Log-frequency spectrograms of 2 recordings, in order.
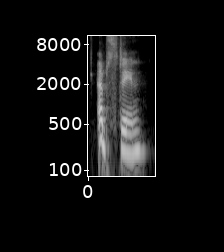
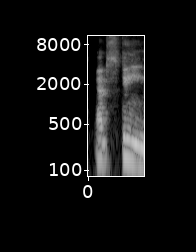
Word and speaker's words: Epstein: Now, you pronounce it the German way.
